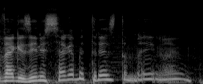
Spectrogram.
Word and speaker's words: Wegezine: W-E-G-E-Z-I-N-E. Vegzine. Não é Zeni.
